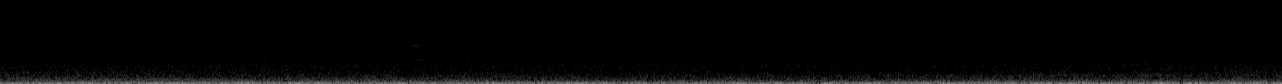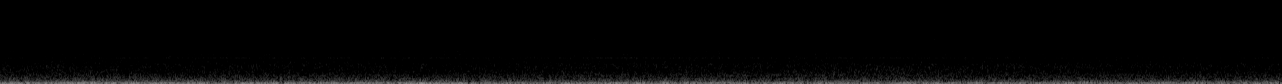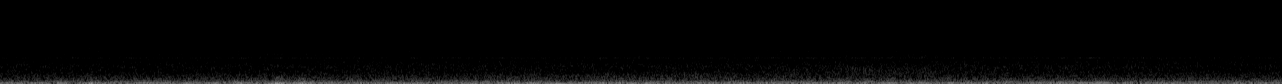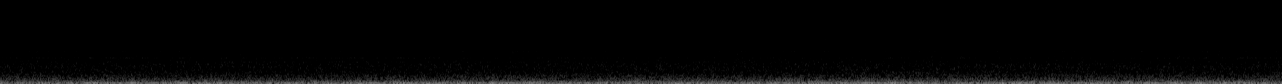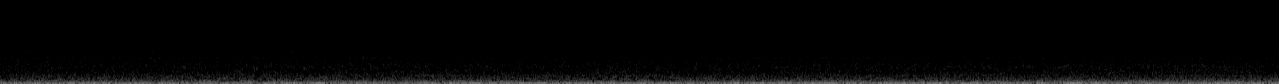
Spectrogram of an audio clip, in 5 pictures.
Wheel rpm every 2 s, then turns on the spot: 0, 0, 0, 0, 0, 0, 0, 0, 0, 0, 0, 0, 0, 0, 0, 0, 0, 0, 0, 0, 0, 0, 0, 0, 0, 0, 0, 0, 0, 0, 0, 0.
none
